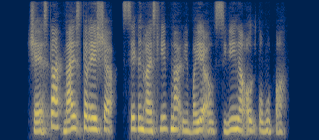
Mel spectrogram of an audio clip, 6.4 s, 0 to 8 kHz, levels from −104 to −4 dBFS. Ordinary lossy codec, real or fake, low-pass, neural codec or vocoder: none; fake; none; codec, 16 kHz, 0.5 kbps, FreqCodec, larger model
